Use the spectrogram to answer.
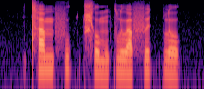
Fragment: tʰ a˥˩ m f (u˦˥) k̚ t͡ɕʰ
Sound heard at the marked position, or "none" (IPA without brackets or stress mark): u˦˥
